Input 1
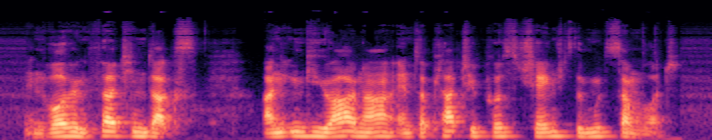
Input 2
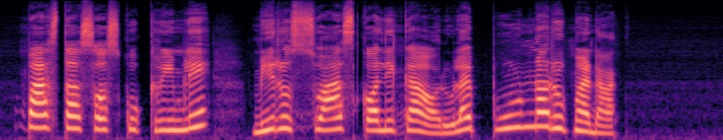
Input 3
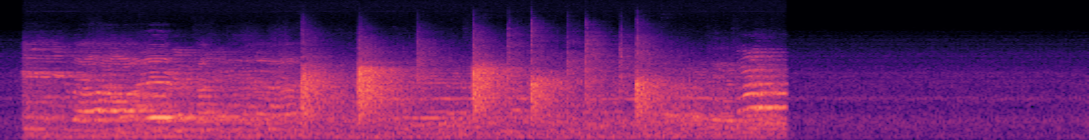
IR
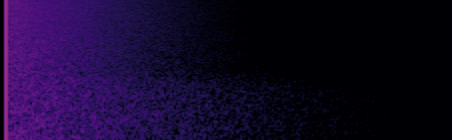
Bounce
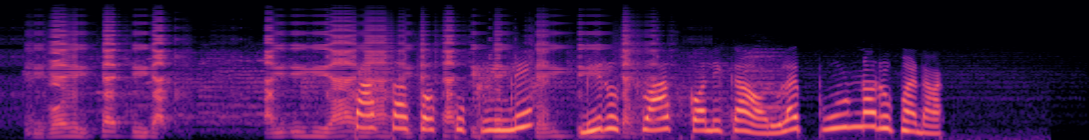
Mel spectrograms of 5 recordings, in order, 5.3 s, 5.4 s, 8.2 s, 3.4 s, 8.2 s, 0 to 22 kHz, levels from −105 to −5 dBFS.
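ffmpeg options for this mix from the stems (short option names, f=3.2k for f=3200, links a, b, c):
-filter_complex "[0:a]equalizer=f=76:w=1.3:g=14,acrusher=samples=16:mix=1:aa=0.000001,volume=2.5dB[a];[1:a]alimiter=limit=-13dB:level=0:latency=1:release=161,lowpass=2k,adelay=2450,volume=-8dB[b];[2:a]aecho=1:1:4.1:0.94,dynaudnorm=f=160:g=9:m=9dB,volume=-16dB[c];[a][c]amix=inputs=2:normalize=0,aderivative,acompressor=threshold=-42dB:ratio=1.5,volume=0dB[d];[b][d]amix=inputs=2:normalize=0,lowpass=3.6k"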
